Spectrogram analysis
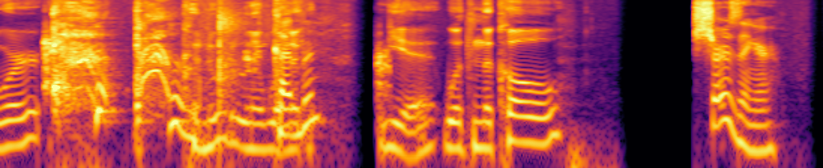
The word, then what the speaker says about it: Nicole Scherzinger: Somebody pronounce her name for me. Nicole Swisher. I gotta look at her name real quick. It's Swisher. It's something. I don't know. Anyway, Scherzinger. Okay, that sounds good. So whenever it's time to say her name, we'll point to you. So look, Nicole Scherzinger. There we go.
